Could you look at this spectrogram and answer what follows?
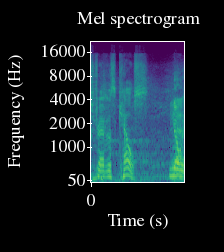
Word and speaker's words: Kelce: He goes, yeah, actually, my father, the real pronunciation is Travis Kels.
